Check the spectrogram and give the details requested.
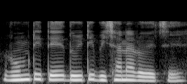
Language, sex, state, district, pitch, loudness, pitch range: Bengali, female, West Bengal, Darjeeling, 205 Hz, -12 LUFS, 185-210 Hz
